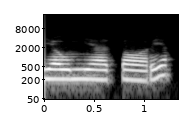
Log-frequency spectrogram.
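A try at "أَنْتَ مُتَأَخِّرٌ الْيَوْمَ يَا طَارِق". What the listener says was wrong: Nah, kalau itu nadanya nada bertanya dia. Ya Torik, tapi nggak begitu, dia nggak bertanya. Anta mutaakhirun al-yaum, ya Torik. Ya Torik itu bertanya. Nadanya.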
